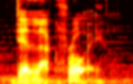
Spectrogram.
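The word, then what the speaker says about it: Delacroix: and Harry Jones and Dicky Delroy the villagers pronounced this name de la Croy eventually made a great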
